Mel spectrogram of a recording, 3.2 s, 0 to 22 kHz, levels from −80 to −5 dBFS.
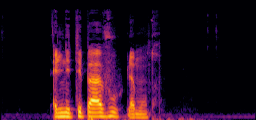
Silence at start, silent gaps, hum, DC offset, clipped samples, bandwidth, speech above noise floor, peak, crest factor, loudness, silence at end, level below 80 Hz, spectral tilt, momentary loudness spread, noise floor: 0.65 s; none; none; under 0.1%; under 0.1%; 15.5 kHz; 46 dB; -2 dBFS; 18 dB; -17 LUFS; 1.25 s; -40 dBFS; -6.5 dB/octave; 14 LU; -62 dBFS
